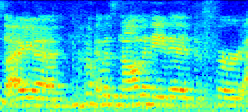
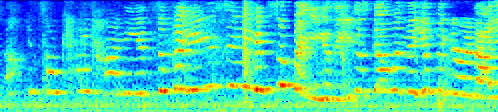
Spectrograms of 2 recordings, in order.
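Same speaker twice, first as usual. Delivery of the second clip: much higher, sing-song reassurance; high, chirpy honey voice; breezy recruiter; 4 dB louder than usual. Retold or imitated. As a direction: wave off his worries, airily. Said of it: "She said".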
